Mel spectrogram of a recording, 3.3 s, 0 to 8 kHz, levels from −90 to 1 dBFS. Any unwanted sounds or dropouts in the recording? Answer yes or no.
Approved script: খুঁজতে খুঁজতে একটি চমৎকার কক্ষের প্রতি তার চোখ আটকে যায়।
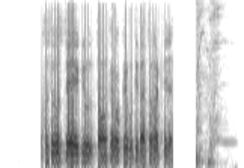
yes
